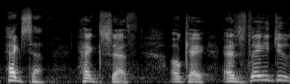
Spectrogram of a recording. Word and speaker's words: Hegseth: Hex. How do you say his name? Hegseth.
